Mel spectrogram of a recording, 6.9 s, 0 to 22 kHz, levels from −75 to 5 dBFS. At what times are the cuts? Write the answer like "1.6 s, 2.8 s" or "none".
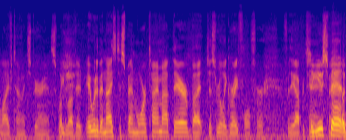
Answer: none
